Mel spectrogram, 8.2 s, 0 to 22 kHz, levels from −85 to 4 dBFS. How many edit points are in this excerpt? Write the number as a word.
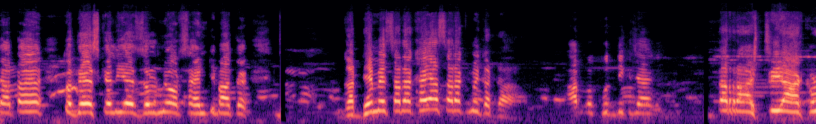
two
